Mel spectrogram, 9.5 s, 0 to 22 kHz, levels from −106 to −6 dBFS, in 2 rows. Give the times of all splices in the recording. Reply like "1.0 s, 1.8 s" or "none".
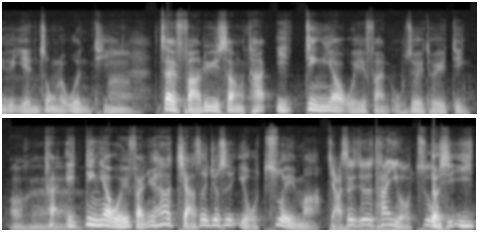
4.7 s, 8.0 s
